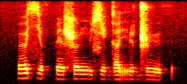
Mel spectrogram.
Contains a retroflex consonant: yes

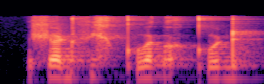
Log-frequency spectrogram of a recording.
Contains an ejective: yes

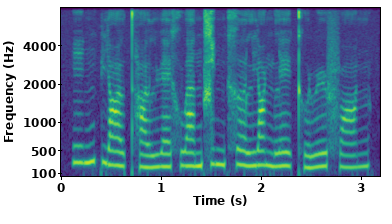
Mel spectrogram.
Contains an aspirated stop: yes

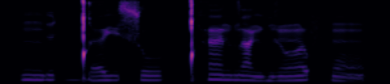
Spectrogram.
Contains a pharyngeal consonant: no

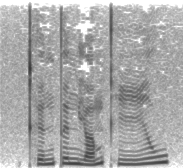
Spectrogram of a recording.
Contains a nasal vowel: no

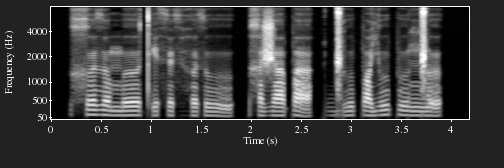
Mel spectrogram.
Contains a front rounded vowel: yes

